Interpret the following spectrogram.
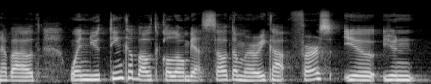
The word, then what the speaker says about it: Colombia: I was sharing about when you think about Colombia South America First you you don't know how to pronounce it if you are from out of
